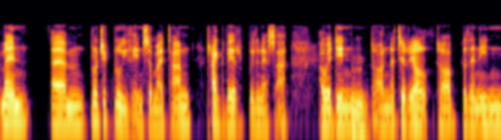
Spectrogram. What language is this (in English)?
Welsh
